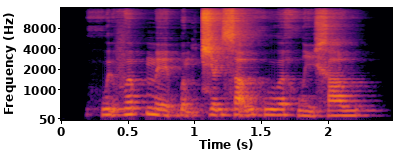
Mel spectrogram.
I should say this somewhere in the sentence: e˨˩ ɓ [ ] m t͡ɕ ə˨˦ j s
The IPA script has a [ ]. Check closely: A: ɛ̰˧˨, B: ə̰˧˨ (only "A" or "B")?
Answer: B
